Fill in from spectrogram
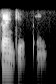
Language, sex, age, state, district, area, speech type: Telugu, male, 30-45, Telangana, Mancherial, rural, conversation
